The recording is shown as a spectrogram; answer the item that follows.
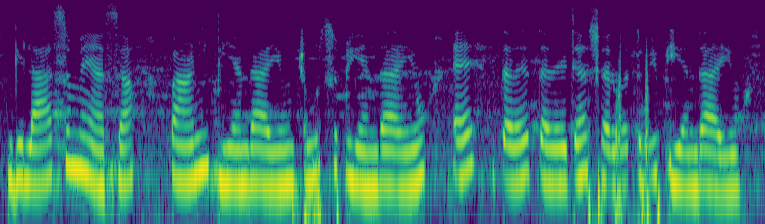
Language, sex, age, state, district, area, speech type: Sindhi, female, 18-30, Rajasthan, Ajmer, urban, spontaneous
